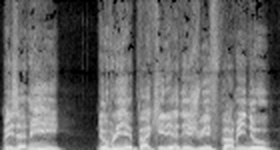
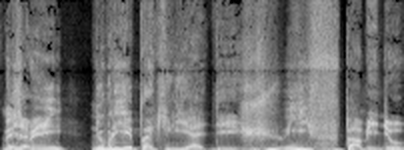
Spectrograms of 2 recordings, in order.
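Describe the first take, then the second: First: It is said in a neutral, friendly tone. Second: It is said in an insinuating, hostile tone.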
